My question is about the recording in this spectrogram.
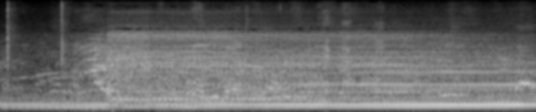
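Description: Rock band playing live on electric guitars and drums, with sustained chords ringing. The band swells louder and fuller about a second in.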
